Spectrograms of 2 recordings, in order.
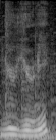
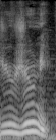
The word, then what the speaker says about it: Uyuni: the village of Yuni I've heard the name pronounced Yuni and Yi but I asked a local woman and she said Yuni so that is the pronunciation that I'll use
